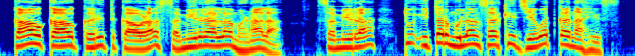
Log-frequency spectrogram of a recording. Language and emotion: Marathi, neutral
